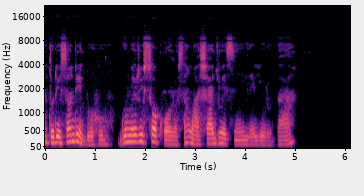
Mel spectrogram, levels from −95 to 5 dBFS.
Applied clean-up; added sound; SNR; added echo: none; none; none; none.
